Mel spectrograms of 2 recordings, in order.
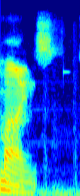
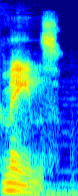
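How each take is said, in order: First: The word is pronounced like 'mines'. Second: The word is pronounced like 'mains'. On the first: "I keep alternating between pronouncing it mines and mains" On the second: "I keep alternating between pronouncing it mines and mains"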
